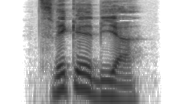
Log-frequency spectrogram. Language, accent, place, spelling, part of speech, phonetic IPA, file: German, Germany, Berlin, Zwickelbier, noun, [ˈt͡svɪkl̩ˌbiːɐ̯], De-Zwickelbier.ogg
- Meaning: a kind of German beer, a weaker and less hoppy variant of Kellerbier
